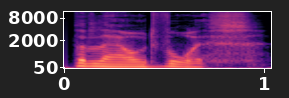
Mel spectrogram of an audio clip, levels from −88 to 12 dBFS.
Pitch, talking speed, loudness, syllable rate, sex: 135 Hz, 175 wpm, -19 LUFS, 6.4 syllables/s, male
